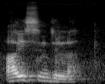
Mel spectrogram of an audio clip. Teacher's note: 또 어 발음이 으 발음으로 거의 변하고 있습니다.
